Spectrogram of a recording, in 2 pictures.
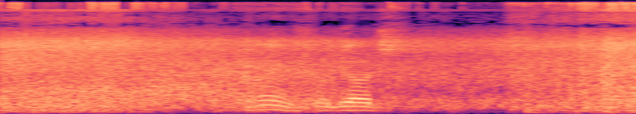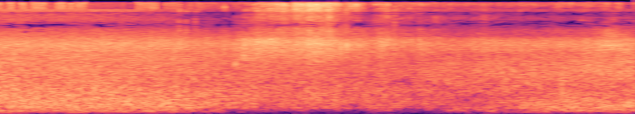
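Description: Sea waves and an incoming tide wash steadily onto the beach at Normans Bay, a broad hiss of surf with heavy wind buffeting the microphone and someone talking briefly over it.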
